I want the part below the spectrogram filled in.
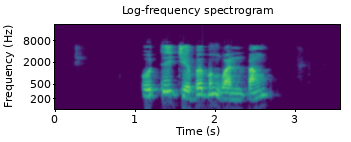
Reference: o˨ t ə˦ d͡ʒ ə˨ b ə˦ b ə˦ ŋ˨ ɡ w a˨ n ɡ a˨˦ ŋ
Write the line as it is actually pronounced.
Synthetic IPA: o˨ t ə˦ d͡ʒ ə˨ b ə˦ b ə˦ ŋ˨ ɡ w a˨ n b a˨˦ ŋ

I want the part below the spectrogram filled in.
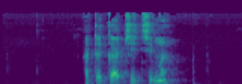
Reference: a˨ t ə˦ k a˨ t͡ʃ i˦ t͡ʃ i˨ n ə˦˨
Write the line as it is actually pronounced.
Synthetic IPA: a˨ t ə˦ k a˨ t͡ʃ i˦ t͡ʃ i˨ m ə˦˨

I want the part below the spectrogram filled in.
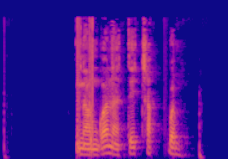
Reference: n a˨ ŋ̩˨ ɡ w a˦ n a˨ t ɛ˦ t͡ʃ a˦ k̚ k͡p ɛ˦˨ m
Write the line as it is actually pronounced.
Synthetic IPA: n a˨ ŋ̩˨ ɡ w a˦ n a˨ t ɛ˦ t͡ʃ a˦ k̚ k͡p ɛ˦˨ m

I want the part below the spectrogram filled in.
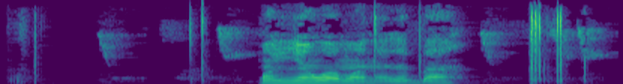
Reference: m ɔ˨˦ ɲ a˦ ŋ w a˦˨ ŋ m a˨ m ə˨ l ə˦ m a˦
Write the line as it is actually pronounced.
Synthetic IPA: m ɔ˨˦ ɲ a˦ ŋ w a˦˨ m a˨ n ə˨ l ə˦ b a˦

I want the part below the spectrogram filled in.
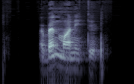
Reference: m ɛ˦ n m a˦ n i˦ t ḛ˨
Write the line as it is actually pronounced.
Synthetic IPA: b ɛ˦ n m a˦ n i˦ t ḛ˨

